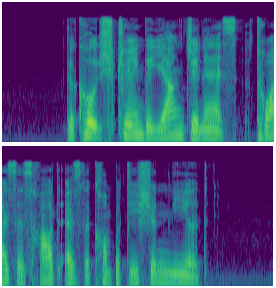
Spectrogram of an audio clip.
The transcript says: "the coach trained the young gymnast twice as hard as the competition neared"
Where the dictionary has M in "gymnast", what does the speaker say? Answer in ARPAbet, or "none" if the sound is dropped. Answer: none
